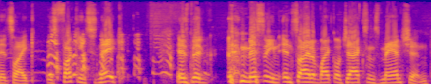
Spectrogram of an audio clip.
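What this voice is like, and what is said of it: Usual voice. Nothing is said of it.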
